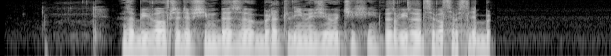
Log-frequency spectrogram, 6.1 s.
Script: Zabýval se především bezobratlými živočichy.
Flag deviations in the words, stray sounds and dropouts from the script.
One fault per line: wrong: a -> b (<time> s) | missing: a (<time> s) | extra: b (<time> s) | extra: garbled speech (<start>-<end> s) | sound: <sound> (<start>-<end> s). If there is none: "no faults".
missing: se (1.6 s)
extra: garbled speech (3.8-4.9 s)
